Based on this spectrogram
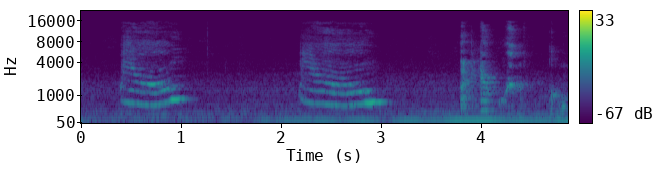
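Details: A pet grey parrot chattering to itself indoors gives two drawn-out, cat-like meows about two seconds apart, then a few short, breathy chattering sounds in a quiet room.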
